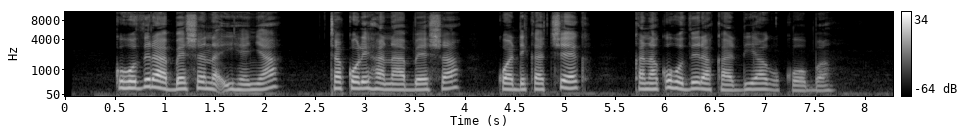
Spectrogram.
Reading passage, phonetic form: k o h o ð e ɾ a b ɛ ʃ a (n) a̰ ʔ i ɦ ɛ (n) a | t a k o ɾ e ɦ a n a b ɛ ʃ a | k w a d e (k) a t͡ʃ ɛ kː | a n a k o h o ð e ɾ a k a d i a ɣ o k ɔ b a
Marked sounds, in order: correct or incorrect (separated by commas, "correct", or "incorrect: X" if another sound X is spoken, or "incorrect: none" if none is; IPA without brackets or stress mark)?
correct, incorrect: ɲ, correct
